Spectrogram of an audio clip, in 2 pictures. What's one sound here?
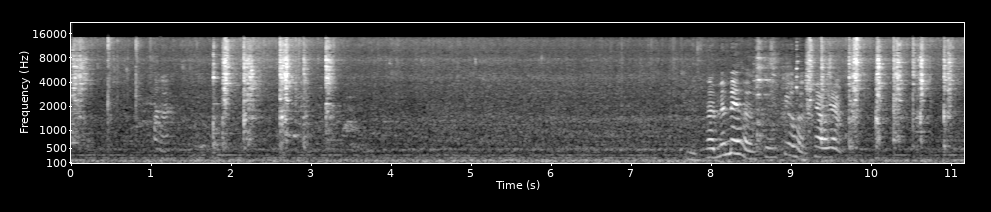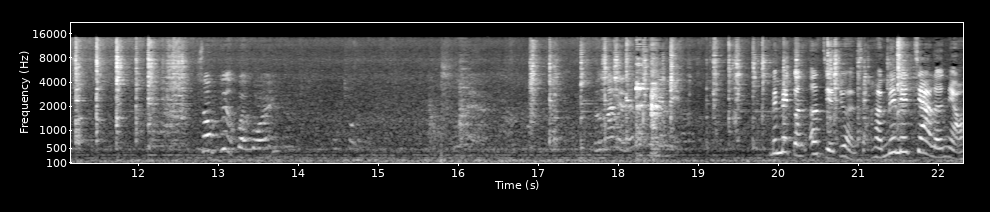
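Sesame seeds sizzle softly in a hot pan.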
